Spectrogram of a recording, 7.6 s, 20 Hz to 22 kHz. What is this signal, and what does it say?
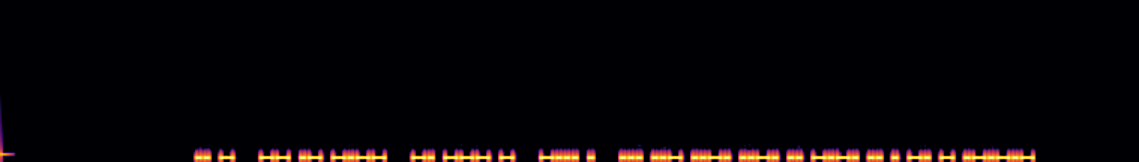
Morse code, heard as a keyed tone, about 44 wpm, 700 Hz. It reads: IT MAY NOT BE SUFFICIENT.
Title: Sentences from Top 1400 Words 45wpm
